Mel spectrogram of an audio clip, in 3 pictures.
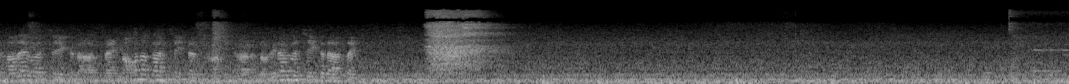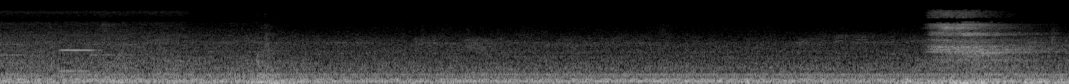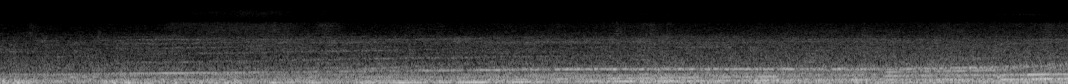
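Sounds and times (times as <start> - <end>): train interior hum: 0.0 - 32.0
air hiss: 4.2 - 5.2.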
